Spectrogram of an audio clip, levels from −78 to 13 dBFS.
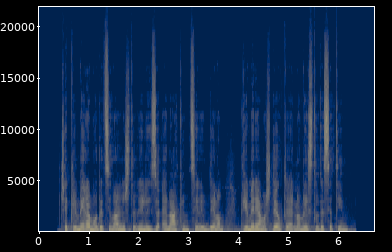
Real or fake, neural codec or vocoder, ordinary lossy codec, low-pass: fake; codec, 44.1 kHz, 1.7 kbps, Pupu-Codec; none; none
